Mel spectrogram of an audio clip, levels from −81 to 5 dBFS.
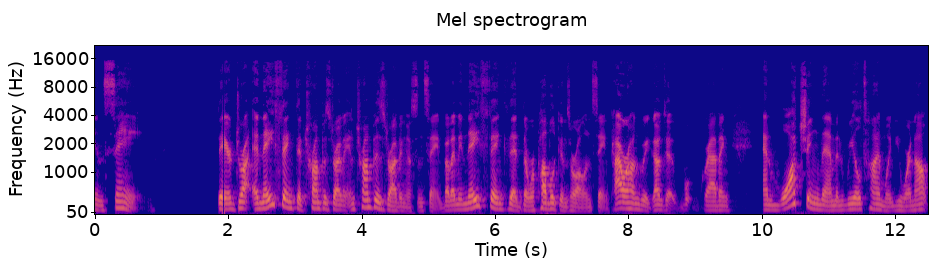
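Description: At 1.92–1.95 s and 5.90 s, a gap at a join of encoded pieces inserts 25 ms and 14 ms of untrimmed encoder padding, showing as smeared-edged blank spectrogram slivers.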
